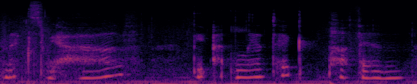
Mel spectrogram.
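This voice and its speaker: A woman whispers wildlife facts in a soft, measured ASMR reading, as quietly as someone watching animals. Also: fairly high pitch, background noise. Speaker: ASMR host.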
